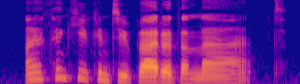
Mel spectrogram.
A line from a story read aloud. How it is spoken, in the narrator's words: says sweetly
